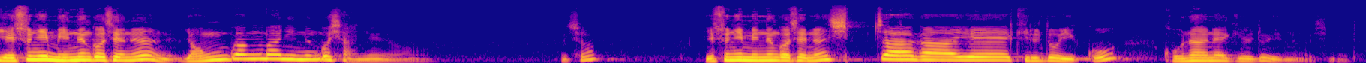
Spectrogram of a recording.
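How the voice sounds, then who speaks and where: A man preaching a sermon in a high, mellow voice. He is middle-aged and tells his stories with feeling, often pausing to check in with his congregation. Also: muffled recording. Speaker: pastor.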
